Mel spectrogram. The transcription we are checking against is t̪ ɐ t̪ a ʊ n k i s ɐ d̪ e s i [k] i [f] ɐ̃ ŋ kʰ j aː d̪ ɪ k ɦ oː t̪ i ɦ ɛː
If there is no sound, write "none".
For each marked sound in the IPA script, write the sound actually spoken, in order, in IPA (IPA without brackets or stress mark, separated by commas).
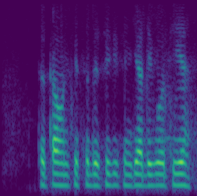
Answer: k, s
